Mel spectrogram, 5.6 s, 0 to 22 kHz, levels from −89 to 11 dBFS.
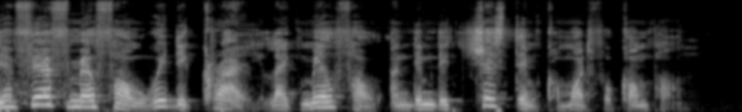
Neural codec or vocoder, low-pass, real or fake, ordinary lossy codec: vocoder, 48 kHz, 128 mel bands, Vocos; none; fake; none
